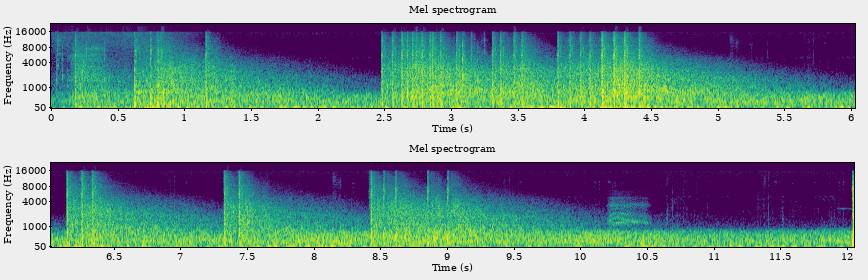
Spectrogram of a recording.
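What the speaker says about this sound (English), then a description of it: "Gunfire sounds like it's further down the bridge." Bursts of rapid gunfire crackle in several separate volleys in the video game S.T.A.L.K.E.R. G.A.M.M.A., fairly distant and echoing down a bridge, with short quiet gaps between them and no talking.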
